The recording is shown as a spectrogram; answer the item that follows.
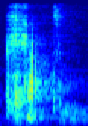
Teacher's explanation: So the puff of air comes out as you are saying the K sound. So if you're saying cat, it comes out with the K, cat. · K is unvoiced and an aspirated stop. Now voicing is describing whether or not the vocal folds are vibrating or not.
